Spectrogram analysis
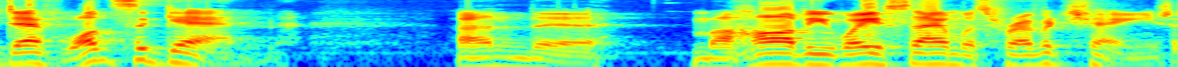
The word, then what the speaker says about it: Mojave: once again and the Mojave Wasteland was forever changed I was almost going to say maavi there but people don't like it when I say uh when I pronounce things wrong you an old dude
